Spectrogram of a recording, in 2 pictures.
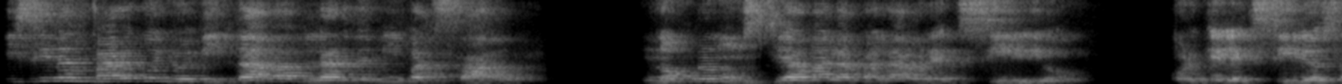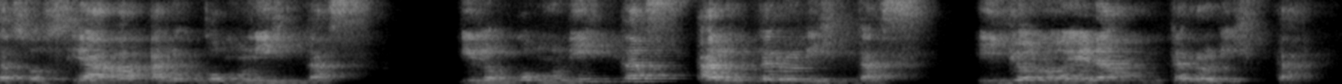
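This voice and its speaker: A woman moderates a panel and reads a passage aloud, measured and steady. Her voice sits at a middle pitch. It comes from a distance and rings through a large, echoey hall. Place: consulate event hall.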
